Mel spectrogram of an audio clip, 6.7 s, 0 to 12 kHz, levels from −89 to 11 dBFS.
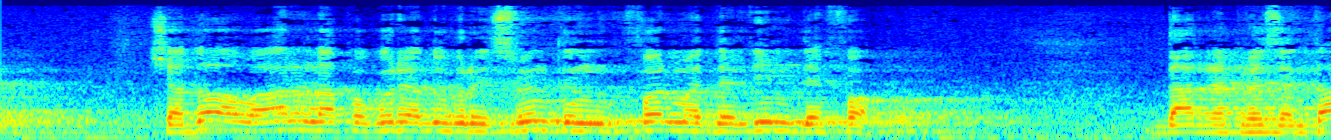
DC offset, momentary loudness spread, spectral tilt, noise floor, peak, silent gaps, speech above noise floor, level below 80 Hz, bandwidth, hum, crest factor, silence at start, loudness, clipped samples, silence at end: under 0.1%; 16 LU; -6 dB/octave; -38 dBFS; 0 dBFS; none; 23 dB; -44 dBFS; 11 kHz; none; 16 dB; 0 s; -17 LUFS; under 0.1%; 0 s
